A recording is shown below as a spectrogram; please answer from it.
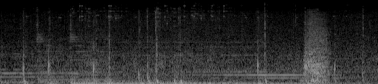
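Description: Horse Roach's hooves clip-clopping in The Witcher 3, a close, regular walking beat of crisp hoof strikes, with a short breathy burst near the end.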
